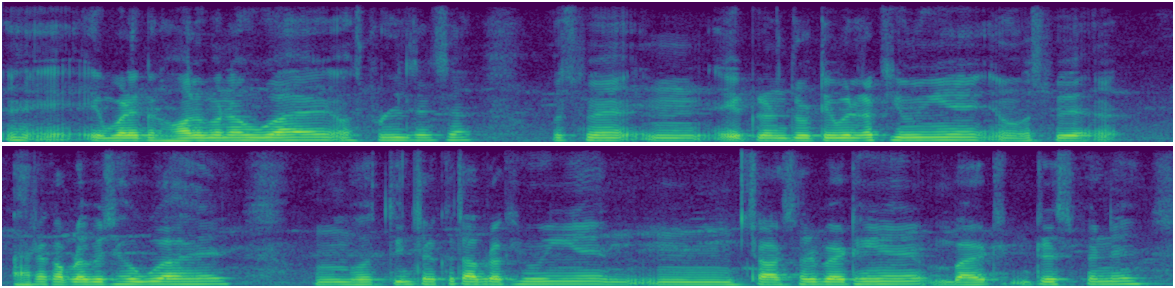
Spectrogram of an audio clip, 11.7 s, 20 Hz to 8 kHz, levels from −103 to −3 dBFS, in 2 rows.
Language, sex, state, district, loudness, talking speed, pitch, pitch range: Hindi, female, Bihar, Darbhanga, -28 LUFS, 190 wpm, 145 Hz, 140-155 Hz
